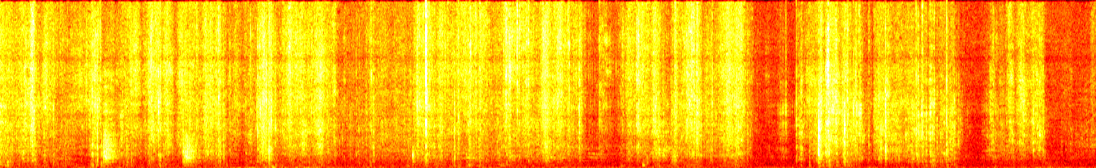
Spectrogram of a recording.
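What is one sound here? Paper rustles and crinkles as hands fold and handle it.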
